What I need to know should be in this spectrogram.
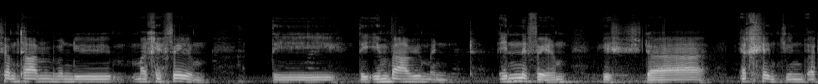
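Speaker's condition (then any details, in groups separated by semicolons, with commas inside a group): Profoundly deaf, born profoundly deaf; congenital profound deafness, present since birth; has to remind people to speak more clearly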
